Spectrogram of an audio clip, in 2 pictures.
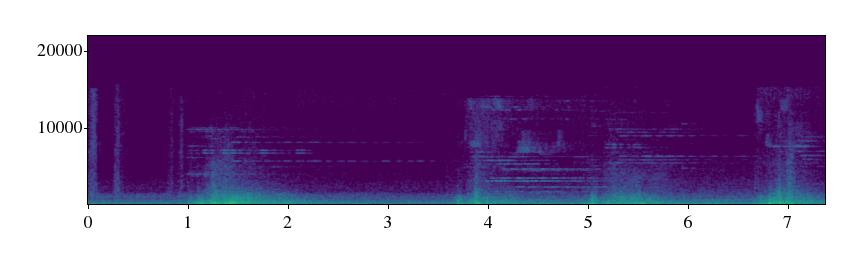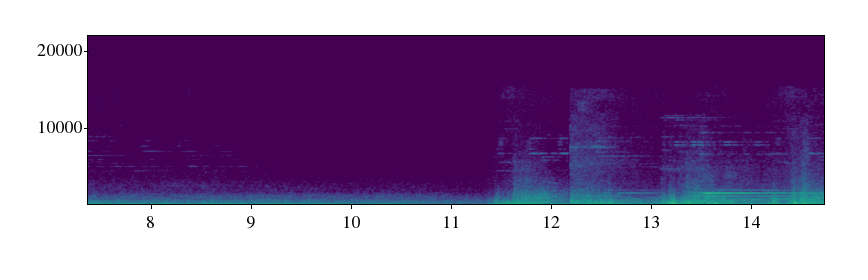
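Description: Wind rushes past in swelling whooshes during a fast glide.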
